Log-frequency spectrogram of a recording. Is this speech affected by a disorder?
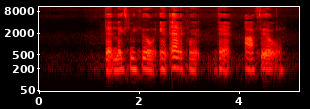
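Yes: cerebral palsy; confined to wheelchair.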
